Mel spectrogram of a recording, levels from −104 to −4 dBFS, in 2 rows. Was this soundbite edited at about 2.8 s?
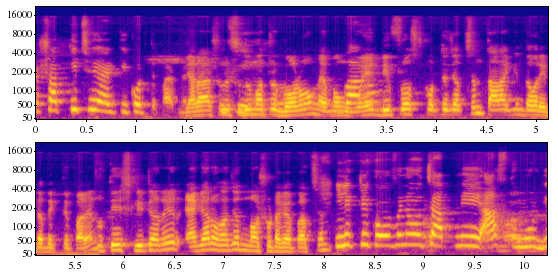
no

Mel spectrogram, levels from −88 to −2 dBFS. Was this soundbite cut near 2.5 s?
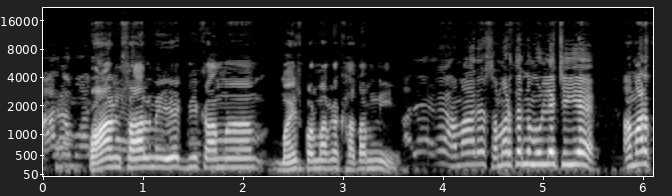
no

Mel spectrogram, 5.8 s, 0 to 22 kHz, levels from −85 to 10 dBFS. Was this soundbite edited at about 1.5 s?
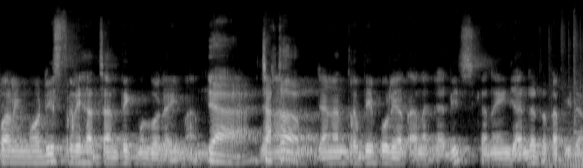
no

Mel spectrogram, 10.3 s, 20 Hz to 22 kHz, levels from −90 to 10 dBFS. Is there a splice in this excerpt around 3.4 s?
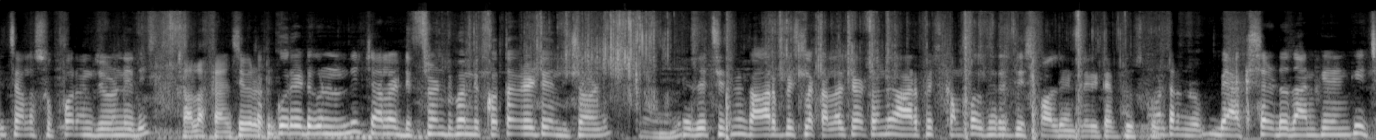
no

